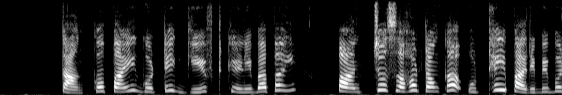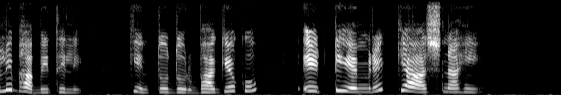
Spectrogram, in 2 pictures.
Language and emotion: Odia, sad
